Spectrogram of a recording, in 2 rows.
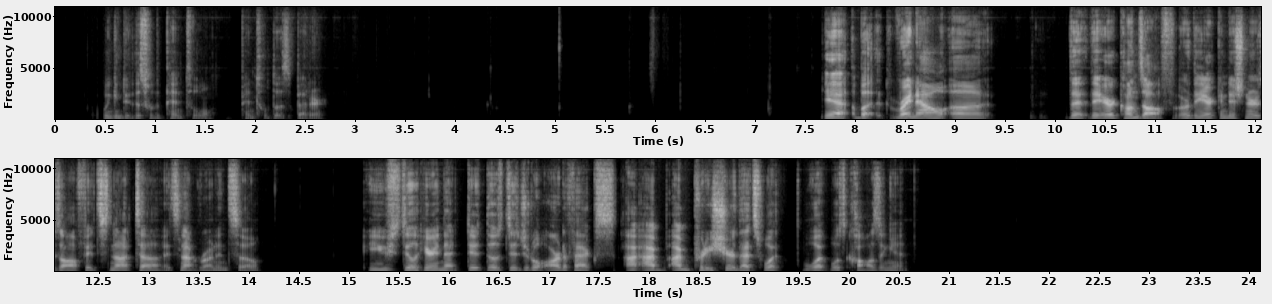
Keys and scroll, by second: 0.1 super+z.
